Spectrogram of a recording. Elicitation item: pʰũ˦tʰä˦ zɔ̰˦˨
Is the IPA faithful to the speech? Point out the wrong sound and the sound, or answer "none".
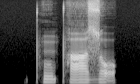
tʰ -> pʰ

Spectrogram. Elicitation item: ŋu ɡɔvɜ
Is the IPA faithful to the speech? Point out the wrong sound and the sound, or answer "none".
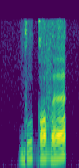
ŋ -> ɡ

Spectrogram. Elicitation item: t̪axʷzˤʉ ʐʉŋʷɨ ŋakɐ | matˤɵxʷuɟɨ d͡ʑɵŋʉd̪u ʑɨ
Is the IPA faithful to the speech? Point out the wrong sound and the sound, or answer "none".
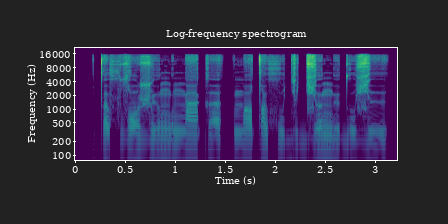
none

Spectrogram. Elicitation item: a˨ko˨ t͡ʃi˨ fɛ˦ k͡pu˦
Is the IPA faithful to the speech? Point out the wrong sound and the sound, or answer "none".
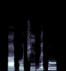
f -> b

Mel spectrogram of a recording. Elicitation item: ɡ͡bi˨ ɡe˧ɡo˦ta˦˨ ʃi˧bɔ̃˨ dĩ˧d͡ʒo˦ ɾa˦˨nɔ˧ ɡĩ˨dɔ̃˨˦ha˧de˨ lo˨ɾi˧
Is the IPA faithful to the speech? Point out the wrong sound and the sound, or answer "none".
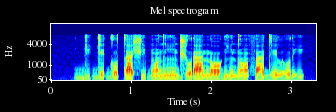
h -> f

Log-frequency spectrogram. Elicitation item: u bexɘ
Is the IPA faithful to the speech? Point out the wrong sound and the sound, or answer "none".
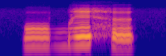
x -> h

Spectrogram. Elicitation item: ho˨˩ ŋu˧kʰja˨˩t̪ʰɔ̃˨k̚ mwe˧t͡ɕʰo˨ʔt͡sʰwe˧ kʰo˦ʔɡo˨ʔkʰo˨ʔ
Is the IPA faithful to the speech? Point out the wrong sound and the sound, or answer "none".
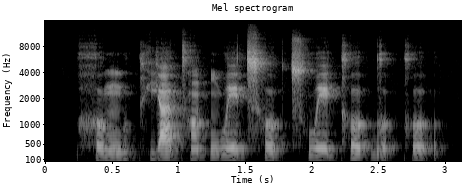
t͡ɕʰ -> t͡sʰ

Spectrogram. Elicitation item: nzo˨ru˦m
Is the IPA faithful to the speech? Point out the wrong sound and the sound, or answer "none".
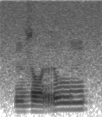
none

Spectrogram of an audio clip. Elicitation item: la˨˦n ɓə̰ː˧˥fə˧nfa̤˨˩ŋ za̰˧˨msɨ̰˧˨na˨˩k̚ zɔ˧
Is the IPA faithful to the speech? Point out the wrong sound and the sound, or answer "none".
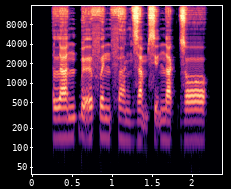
none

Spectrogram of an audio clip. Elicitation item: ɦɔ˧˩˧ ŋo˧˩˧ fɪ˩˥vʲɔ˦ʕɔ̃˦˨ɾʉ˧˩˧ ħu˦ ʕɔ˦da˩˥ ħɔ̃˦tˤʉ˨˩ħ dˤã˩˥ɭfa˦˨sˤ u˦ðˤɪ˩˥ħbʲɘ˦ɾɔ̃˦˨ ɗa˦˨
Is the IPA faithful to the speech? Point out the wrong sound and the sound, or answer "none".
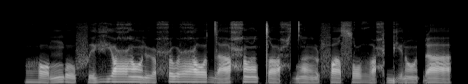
ã˩˥ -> ã˧˩˧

